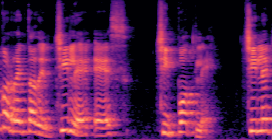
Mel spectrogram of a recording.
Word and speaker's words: chipotle: La pronunciación correcta del chile es chipotle. Chile chipotle. La pronunciación correcta de la marca?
